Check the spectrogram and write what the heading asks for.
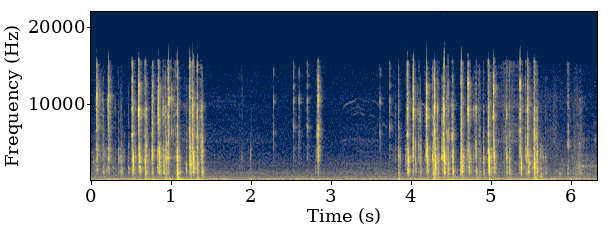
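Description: Computer keyboard being typed on in two quick bursts of keystrokes, one at the start and one about four seconds in, over a faint steady low hum.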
